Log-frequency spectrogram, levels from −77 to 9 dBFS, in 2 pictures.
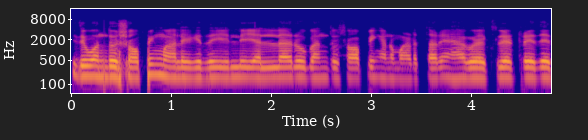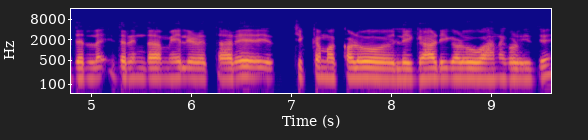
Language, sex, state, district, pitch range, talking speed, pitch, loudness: Kannada, male, Karnataka, Gulbarga, 145-155 Hz, 155 wpm, 150 Hz, -17 LUFS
